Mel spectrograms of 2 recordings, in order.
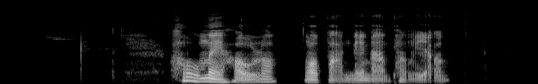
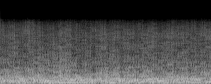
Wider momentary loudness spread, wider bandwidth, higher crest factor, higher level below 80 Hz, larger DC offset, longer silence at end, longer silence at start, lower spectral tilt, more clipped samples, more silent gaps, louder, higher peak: first, 13 LU vs 1 LU; first, 11.5 kHz vs 9.2 kHz; first, 24 dB vs 10 dB; second, -62 dBFS vs -30 dBFS; neither; first, 0.9 s vs 0 s; first, 1.7 s vs 0 s; about the same, -6 dB/octave vs -6.5 dB/octave; neither; neither; about the same, -23 LUFS vs -22 LUFS; first, -2 dBFS vs -10 dBFS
